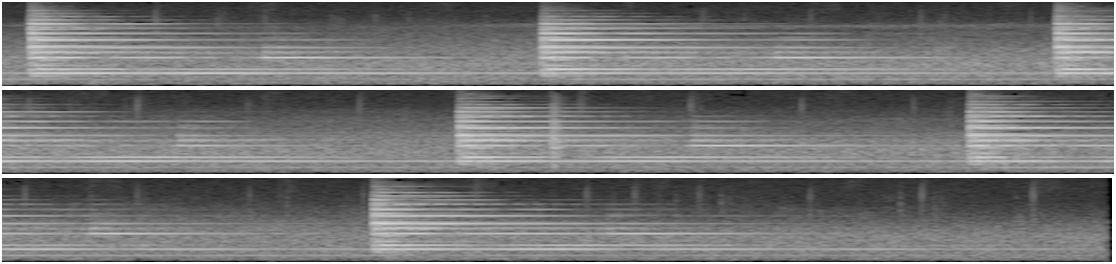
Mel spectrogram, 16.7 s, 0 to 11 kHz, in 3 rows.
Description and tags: Church Clock Strikes 6
The church bell strikes 6 oclock
bells, church, cathedral, bell, Strikes, church-bell, ringing, clock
